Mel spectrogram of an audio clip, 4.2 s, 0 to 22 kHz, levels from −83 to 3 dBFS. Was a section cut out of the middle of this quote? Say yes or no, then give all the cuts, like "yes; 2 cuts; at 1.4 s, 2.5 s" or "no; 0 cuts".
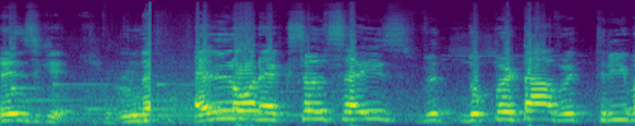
yes; 1 cut; at 1.0 s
